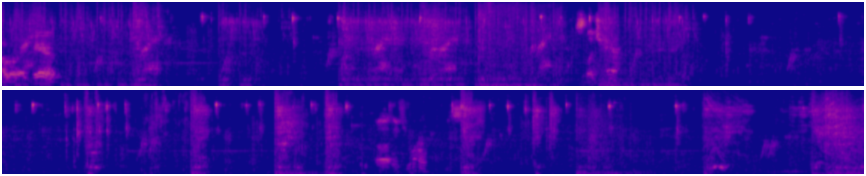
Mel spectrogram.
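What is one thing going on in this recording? Video game gunshots fire in rapid bursts.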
